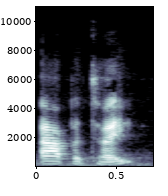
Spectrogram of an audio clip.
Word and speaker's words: apatite: find a couple um blue apatite which just seems really funny that it's appetite but it's not spelled the same some topaz would be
